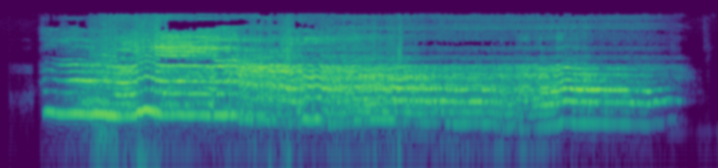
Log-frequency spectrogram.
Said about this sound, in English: This time, the screaming lasts for much longer.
